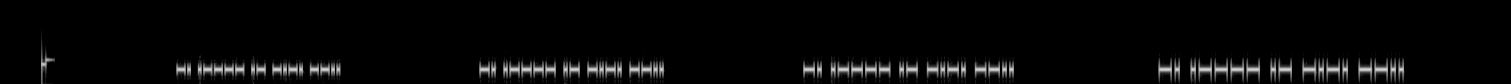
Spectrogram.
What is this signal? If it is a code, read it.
Morse code, heard as a keyed tone, about 37 wpm, 700 Hz. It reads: N1ACZ N1ACZ N1ACZ N1ACZ
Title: Speed Racing - USA 1x3 Call Signs 30wpm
